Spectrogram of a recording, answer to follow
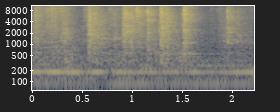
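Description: Thin backing sheet crinkling and crackling as it is peeled off a hardened candy melt mermaid tail, in a quick irregular series of crackles. A low steady hum runs underneath.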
